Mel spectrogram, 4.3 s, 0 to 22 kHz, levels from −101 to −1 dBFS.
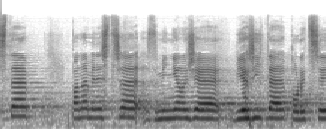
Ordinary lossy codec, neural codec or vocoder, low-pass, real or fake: AAC, 64 kbps; none; 14.4 kHz; real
